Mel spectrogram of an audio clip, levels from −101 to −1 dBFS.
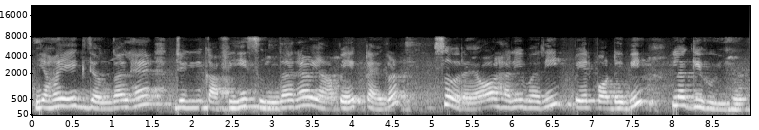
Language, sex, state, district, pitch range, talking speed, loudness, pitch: Hindi, female, Chhattisgarh, Raipur, 210-285 Hz, 165 wpm, -12 LUFS, 225 Hz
